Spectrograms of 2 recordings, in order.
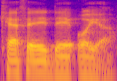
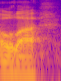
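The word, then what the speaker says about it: Café de Olla: got two bottles of prop and bottle of Cafe De Oya which by the way that is how you pronounce it not Ola not allaha not whatever the hell we call it sorry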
